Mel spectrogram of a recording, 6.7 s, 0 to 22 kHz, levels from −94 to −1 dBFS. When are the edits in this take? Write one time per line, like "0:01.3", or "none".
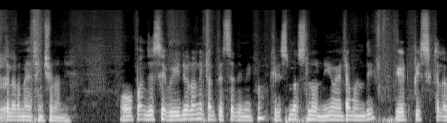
0:04.0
